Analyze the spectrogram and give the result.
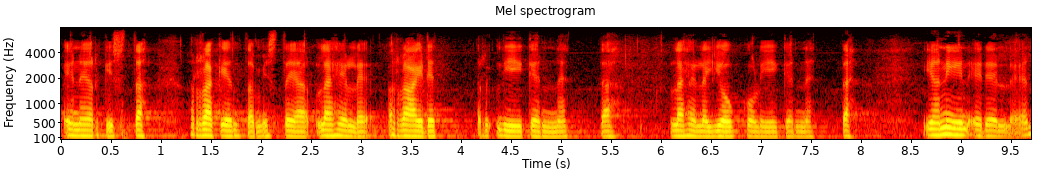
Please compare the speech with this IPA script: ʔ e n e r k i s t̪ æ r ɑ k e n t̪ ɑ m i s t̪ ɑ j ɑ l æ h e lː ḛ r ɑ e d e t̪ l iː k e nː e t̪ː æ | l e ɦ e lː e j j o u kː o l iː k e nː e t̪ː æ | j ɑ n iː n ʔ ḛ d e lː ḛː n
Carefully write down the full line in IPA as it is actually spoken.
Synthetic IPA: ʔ e n e r k i s t̪ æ r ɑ k e n t̪ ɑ m i s t̪ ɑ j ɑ l æ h e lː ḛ r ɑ i d e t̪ l iː k e nː e t̪ː æ | l æ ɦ e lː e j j o u kː o l iː k e nː e t̪ː æ | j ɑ n iː n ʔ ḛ d e lː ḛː n

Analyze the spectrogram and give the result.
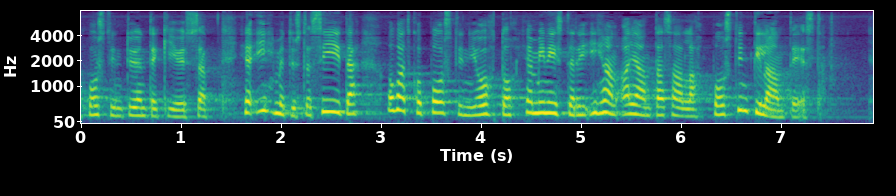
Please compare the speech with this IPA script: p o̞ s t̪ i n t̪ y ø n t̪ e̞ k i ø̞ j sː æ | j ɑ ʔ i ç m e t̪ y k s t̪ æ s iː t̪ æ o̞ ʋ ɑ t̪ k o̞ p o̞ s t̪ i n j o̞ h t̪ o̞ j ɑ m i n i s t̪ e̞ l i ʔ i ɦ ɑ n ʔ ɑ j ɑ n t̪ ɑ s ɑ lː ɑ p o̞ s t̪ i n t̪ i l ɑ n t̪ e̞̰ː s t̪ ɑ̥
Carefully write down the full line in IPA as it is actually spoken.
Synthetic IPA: p o̞ s t̪ i n t̪ y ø n t̪ e̞ k i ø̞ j sː æ | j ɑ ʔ i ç m e t̪ y s t̪ æ s iː t̪ æ o̞ ʋ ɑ t̪ k o̞ p o̞ s t̪ i n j o̞ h t̪ o̞ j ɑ m i n i s t̪ e̞ ɾ i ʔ i ɦ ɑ n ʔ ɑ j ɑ n t̪ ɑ s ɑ lː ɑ p o̞ s t̪ i n t̪ i l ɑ n t̪ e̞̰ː s t̪ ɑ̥

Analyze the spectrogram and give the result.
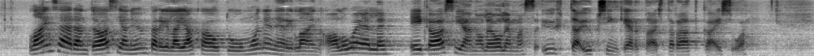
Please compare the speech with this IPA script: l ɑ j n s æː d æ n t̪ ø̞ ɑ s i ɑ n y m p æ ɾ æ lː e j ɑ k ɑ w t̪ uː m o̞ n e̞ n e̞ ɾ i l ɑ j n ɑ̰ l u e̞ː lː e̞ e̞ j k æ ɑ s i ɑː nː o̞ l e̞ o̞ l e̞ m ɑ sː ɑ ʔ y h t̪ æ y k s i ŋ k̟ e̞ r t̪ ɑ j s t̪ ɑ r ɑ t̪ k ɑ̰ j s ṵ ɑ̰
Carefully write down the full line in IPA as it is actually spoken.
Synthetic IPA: l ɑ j n s æː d æ n t̪ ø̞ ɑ s i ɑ n y m p æ ɾ i lː æ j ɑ k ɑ w t̪ uː m o̞ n e̞ n e̞ ɾ i l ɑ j n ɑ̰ l u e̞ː lː e̞ e̞ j k æ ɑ s i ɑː n o̞ l e̞ o̞ l e̞ m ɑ sː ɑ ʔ y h t̪ æ y k s i ŋ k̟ e̞ r t̪ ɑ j s t̪ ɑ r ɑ t̪ k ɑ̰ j s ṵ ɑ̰

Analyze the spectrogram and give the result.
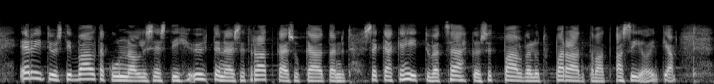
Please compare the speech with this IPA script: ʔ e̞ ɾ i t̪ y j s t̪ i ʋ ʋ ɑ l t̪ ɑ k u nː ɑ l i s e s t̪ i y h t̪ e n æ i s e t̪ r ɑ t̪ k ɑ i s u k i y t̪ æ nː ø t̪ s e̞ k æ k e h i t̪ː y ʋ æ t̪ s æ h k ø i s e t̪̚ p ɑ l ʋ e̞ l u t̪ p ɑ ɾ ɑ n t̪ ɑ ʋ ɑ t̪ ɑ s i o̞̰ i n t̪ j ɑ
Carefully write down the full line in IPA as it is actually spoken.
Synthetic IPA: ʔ e̞ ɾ i t̪ y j s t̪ i ʋ ʋ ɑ l t̪ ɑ k u nː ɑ lː i s e s t̪ i y h t̪ e n æ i s e t̪ r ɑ t̪ k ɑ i s u k æ y t̪ æ nː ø t̪ s e̞ k æ k e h i t̪ː y ʋ æ t̪ s æ h k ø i s e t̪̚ p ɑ l ʋ e̞ l u t̪ p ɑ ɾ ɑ n t̪ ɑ ʋ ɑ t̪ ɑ s i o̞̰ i n t̪ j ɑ

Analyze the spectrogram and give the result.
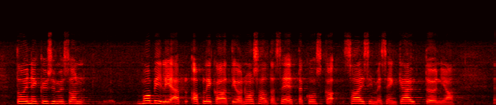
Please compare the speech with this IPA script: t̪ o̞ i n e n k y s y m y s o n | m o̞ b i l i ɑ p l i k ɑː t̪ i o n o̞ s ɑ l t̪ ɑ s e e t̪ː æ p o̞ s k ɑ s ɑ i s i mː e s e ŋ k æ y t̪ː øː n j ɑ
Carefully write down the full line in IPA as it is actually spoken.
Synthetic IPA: t̪ o̞ i n e ŋ k y s y m y s o n | m o̞ b i l i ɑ p l i k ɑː t̪ i o n o̞ s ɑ l t̪ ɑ s e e t̪ː æ k o̞ s k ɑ s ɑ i s i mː e s e ŋ k æ y t̪ː øː n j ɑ

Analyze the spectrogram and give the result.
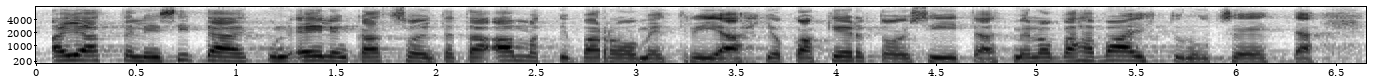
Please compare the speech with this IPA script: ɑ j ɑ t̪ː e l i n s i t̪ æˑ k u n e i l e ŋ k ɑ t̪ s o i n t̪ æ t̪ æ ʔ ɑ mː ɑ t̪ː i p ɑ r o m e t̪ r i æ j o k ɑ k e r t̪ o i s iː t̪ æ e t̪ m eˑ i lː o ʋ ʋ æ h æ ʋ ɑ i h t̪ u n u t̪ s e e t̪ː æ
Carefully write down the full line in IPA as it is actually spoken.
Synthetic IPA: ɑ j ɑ t̪ː e l i n s i t̪ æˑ k u n e i l e ŋ k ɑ t̪ s o i n t̪ æ t̪ æ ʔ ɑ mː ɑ t̪ː i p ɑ r o m e t̪ r i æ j o k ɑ k e r t̪ o i s iː t̪ æ e t̪ m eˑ i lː o ʋ ʋ æ h æ ʋ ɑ i h t̪ u n u t̪ s e e t̪ː æ

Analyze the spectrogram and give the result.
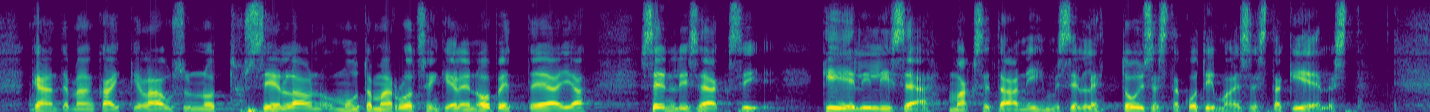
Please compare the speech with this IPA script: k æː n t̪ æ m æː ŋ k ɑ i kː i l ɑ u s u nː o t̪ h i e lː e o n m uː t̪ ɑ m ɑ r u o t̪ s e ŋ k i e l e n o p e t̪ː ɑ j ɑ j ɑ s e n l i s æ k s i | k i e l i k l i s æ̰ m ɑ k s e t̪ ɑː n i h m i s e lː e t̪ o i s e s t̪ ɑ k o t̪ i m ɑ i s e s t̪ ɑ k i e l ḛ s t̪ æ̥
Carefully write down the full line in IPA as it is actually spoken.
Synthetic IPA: k æː n t̪ æ m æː ŋ k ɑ i kː i l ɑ u s u nː o t̪ s i e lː æ o n m uː t̪ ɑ m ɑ r u o t̪ s e ŋ k i e l e n o p e t̪ː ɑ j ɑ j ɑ s e n l i s æ k s i | k i e l i l i s æ̰ m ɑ k s e t̪ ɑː n i h m i s e lː e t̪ o i s e s t̪ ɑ k o t̪ i m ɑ i s e s t̪ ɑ k i e l ḛ s t̪ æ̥

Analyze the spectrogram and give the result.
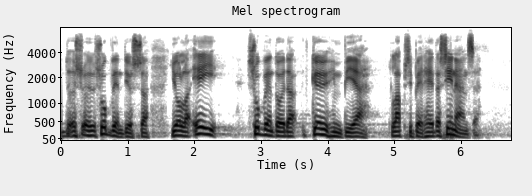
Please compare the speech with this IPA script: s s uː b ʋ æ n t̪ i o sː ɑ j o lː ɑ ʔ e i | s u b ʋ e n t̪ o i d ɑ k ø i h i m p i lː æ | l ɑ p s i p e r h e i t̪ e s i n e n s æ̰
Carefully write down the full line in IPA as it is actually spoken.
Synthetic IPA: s s u b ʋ e n t̪ i o sː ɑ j o lː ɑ ʔ e i | s u b ʋ e n t̪ o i d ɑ k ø y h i m p i æ | l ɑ p s i p e r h e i t̪ æ s i n æ n s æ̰

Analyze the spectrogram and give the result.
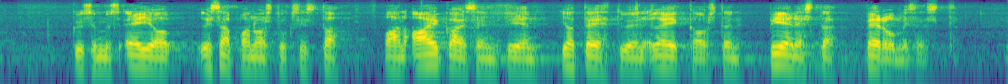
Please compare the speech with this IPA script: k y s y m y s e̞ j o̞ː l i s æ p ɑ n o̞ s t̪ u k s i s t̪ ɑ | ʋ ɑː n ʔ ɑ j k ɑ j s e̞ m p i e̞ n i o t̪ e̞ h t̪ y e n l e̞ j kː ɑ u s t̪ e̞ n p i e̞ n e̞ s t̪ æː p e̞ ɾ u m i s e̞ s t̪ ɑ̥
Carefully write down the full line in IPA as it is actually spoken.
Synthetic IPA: k y s y m y s e̞ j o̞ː l i s æ p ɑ n o̞ s t̪ u k s i s t̪ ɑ | ʋ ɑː n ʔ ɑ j k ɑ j s e̞ m p i e̞ n j o t̪ e̞ h t̪ y e n l e̞ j kː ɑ u s t̪ e̞ n p i e̞ n e̞ s t̪ æ p e̞ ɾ u m i s e̞ s t̪ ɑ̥

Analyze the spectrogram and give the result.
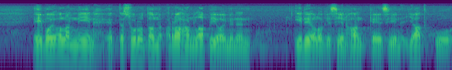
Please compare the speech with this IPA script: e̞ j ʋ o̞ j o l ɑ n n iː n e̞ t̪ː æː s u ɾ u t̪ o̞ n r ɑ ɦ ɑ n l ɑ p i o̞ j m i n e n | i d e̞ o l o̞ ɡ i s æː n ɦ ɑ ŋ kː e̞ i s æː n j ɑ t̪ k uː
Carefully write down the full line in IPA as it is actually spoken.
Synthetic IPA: e̞ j ʋ o̞ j o lː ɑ n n iː n e̞ t̪ː æ s u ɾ u t̪ o̞ n r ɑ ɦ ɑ n l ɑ p i o̞ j m i n e n | i d e̞ o l o̞ ɡ i s iː n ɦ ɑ ŋ kː e̞ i s iː n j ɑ t̪ k uː

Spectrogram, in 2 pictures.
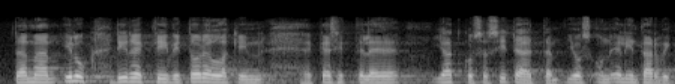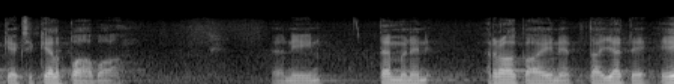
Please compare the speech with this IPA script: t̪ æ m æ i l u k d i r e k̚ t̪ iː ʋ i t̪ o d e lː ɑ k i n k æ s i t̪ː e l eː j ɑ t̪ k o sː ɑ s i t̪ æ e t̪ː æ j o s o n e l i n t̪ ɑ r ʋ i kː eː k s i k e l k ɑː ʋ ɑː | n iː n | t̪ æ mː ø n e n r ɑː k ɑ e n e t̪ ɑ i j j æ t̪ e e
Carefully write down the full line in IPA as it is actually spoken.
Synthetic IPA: t̪ æ m æ i l u k d i r e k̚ t̪ iː ʋ i t̪ o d e lː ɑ k i n k æ s i t̪ː e l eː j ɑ t̪ k o sː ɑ s i t̪ æ e t̪ː æ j o s o n e l i n t̪ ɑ r ʋ i kː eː k s i k e l p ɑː ʋ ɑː | n iː n | t̪ æ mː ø n e n r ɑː k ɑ e n e t̪ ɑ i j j æ t̪ e e

